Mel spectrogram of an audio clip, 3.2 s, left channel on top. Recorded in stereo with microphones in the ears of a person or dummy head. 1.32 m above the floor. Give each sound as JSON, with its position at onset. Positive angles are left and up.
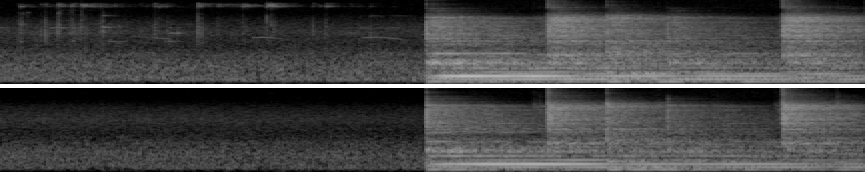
{"t": 1.6, "sound": "a guitar", "side_deg": -15, "distance_m": 1.6}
